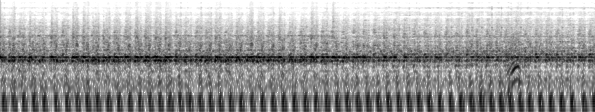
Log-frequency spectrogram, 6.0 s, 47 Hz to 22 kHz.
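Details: 2021 EFI Royal Enfield Himalayan single, cold, choke/idle lever down, idle crept up to about 1200 rpm: steady, even thump about ten pulses a second; normal fast idle during warm-up.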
